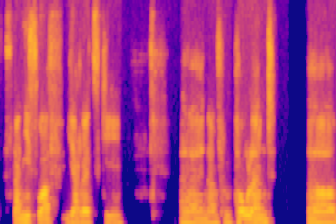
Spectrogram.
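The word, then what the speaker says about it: Stanisław Jarecki: okay you know me if you want to pronounce my name uh correctly then it's stanislav yaretsky and i'm from poland uh you know when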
